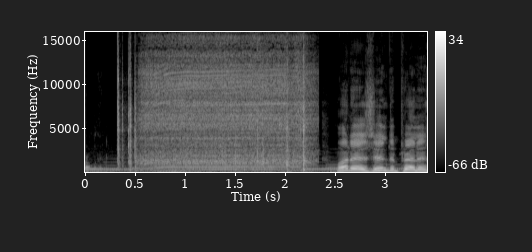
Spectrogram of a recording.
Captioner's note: camera snapping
